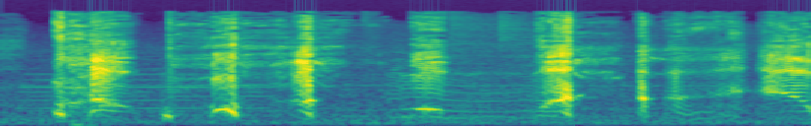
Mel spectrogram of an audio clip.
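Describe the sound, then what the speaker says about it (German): Several separate rough, throaty coughs from a character in the video game Blacksad: Under the Skin, spaced irregularly across a few seconds, some sounding like throat clearing, with no talk over them. "Schlimmer Husten, hm?"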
